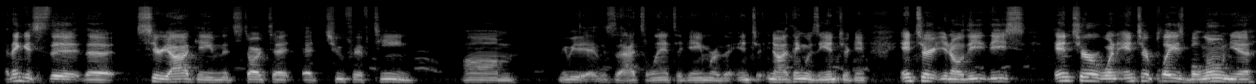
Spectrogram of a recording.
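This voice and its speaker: A man from New Jersey chats loosely on a betting show, his voice bright and forward. He circles back on himself, restarting sentences and stacking fillers as he talks. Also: mid-range voice. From New Jersey, USA. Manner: rambling, many restarts and fillers. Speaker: sports betting analyst guest. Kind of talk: casual podcast chat.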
